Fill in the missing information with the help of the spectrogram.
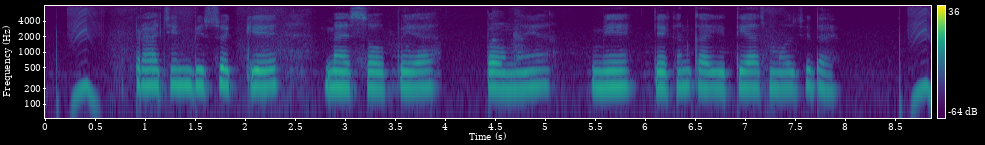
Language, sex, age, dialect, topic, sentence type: Hindi, female, 25-30, Garhwali, banking, statement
